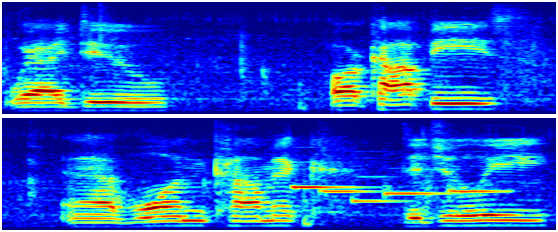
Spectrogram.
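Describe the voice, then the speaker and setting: A man's voice: medium pitch, fairly even intonation, unhurried, over loud music, low-quality recording. A man introducing comic reviews in an easygoing, hesitant way, recorded on a home camera in a bedroom. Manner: easygoing, hesitant, lots of fillers and agreement. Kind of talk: casual comic book review chat. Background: faint background noise.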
